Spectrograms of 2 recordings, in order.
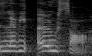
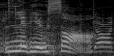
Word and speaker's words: Leviosa: someone's eye out besides you're saying it wrong it's leviosa not leviosa you do it if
